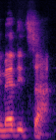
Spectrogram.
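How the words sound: The surname is said with Croatian pronunciation. This is the family's original way of saying it. "the Croatian way"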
